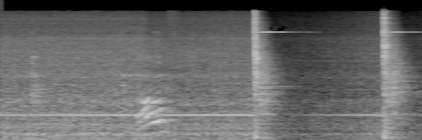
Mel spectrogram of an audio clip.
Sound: metal knocking

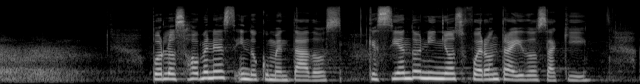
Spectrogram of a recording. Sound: speaking in foreign language

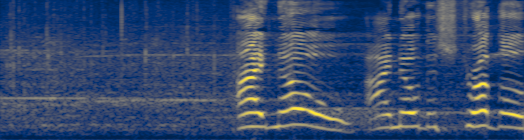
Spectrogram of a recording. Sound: applause

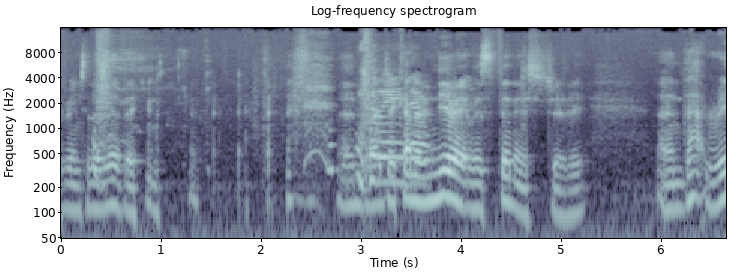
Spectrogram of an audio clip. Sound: laughs

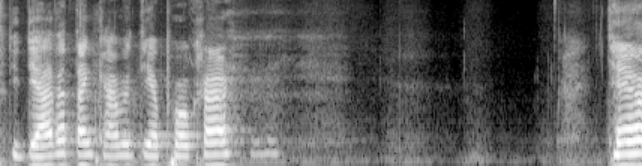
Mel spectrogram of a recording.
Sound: chuckles

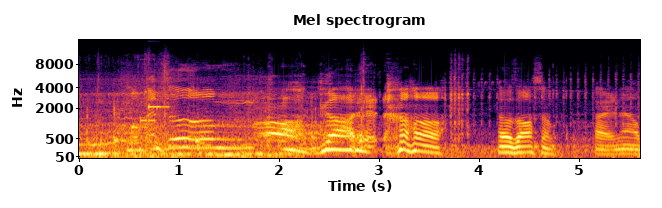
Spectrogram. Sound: beeping; grunts; chuckles

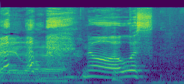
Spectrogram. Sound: laughs

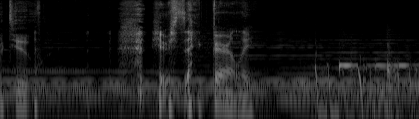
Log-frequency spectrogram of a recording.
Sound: laughs

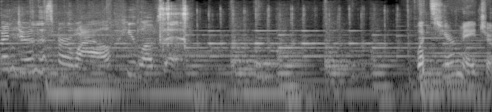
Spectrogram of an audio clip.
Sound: camera shutter sound

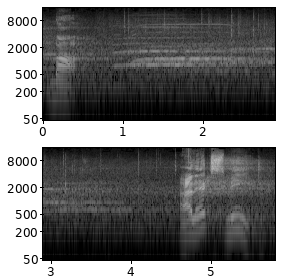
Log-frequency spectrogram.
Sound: graduates cheer; audience applauds

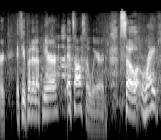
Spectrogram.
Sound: audience laughs

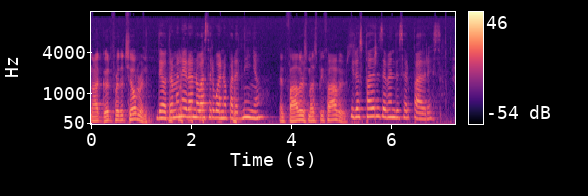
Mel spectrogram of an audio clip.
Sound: laughs

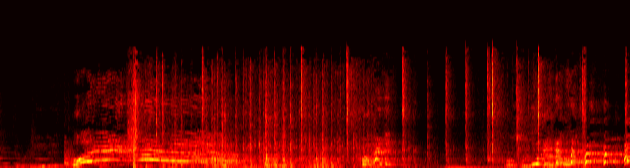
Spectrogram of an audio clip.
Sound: laughs

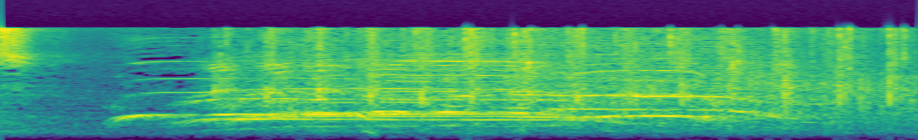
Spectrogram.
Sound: audience cheering

